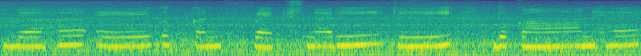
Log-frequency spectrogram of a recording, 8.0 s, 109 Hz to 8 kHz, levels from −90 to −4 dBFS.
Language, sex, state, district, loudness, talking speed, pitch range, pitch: Hindi, female, Madhya Pradesh, Katni, -14 LUFS, 45 wpm, 230-240 Hz, 235 Hz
